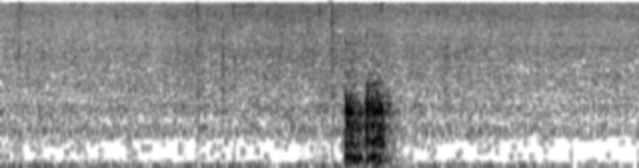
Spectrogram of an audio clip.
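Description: Chopped onion, diced potato and freshly added grated carrot sizzling in oil in a stainless steel frying pan, as a steady hiss that is briefly louder about two and a half seconds in.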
